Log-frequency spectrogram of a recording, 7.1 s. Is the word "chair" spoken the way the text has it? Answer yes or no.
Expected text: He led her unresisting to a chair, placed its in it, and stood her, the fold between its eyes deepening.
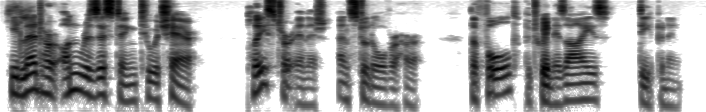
yes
